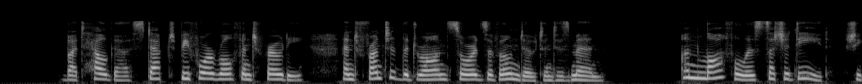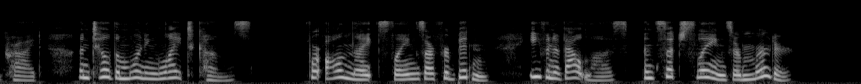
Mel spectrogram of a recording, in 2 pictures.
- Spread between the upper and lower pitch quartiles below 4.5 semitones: No, average, 5.2 semitones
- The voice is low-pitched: No, high, 240 Hz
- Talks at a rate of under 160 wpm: Yes, average, 150 wpm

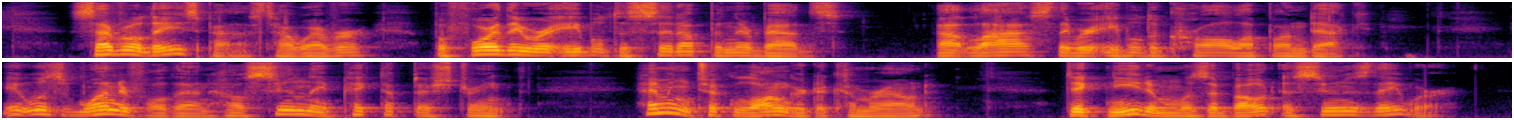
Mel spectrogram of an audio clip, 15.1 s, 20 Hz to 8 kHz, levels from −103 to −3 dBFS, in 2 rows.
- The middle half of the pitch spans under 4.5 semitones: No, average, 4.8 semitones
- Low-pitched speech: Yes, low, 115 Hz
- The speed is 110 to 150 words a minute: No, average, 200 wpm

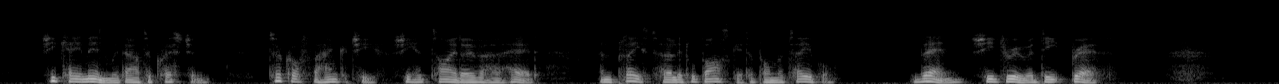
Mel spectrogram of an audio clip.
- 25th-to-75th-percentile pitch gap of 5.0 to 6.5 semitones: No, average, 3.5 semitones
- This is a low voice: Yes, low, 110 Hz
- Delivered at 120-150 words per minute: Yes, average, 140 wpm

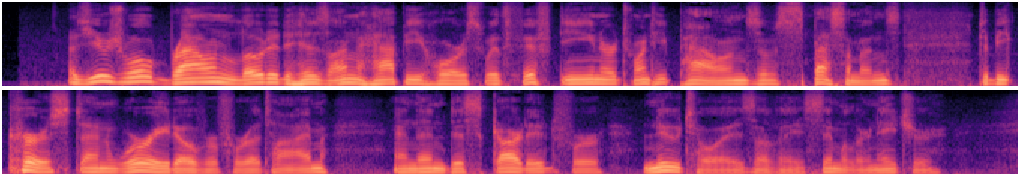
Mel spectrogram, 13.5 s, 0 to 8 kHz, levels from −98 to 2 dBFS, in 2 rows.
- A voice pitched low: Yes, low, 110 Hz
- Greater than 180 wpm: No, average, 145 wpm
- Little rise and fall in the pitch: No, average, 4.8 semitones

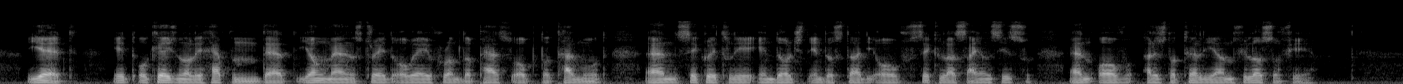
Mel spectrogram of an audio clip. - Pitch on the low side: Yes, very low, 80 Hz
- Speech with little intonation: Yes, narrow, 1.6 semitones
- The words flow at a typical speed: No, slow, 120 wpm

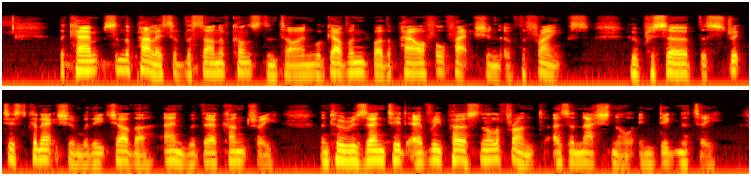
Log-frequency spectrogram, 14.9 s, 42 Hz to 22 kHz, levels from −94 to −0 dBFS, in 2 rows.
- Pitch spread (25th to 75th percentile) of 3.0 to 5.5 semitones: Yes, average, 3.7 semitones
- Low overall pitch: Yes, low, 110 Hz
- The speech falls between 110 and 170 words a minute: Yes, average, 165 wpm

